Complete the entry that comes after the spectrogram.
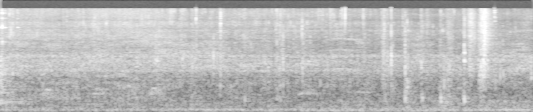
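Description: Fresh chopped tomatoes, onions and tomato paste sizzling faintly in oil in a pot, with a few knocks and scrapes of a wooden spoon against the pot about four seconds in.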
